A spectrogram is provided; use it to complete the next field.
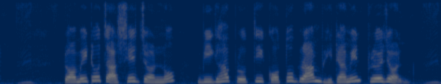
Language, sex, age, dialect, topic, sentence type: Bengali, female, 18-24, Rajbangshi, agriculture, question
